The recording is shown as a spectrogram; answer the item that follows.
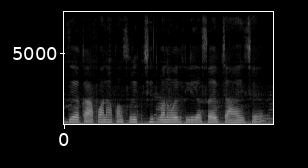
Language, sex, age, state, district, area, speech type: Maithili, female, 45-60, Bihar, Araria, rural, spontaneous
